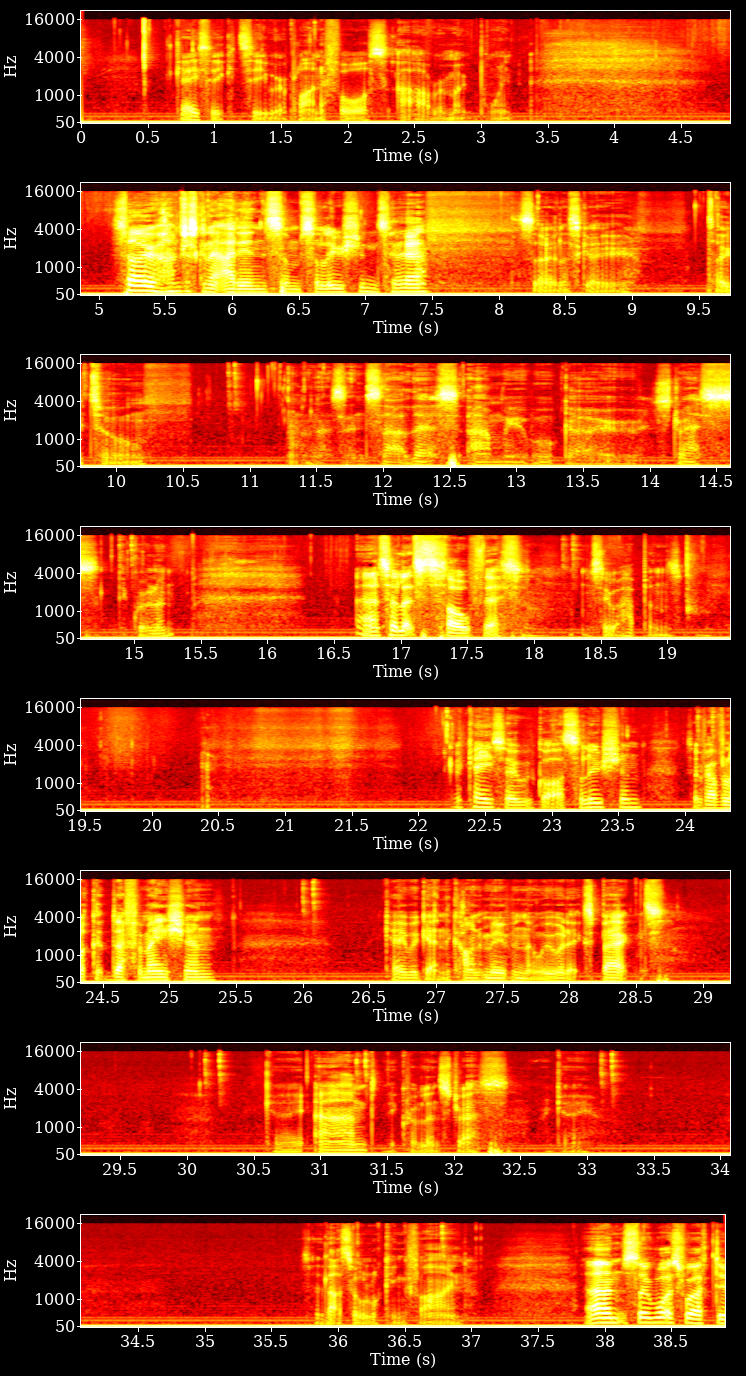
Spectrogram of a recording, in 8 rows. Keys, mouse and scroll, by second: 5.8 click, 6.3 right click, 9.8 click, 10.9 right click, 15.0 click, 17.3 right click, 18.2 click, 24.2 click, 25.2 click, 25.2 click, 26.0 click, 27.1 click, 30.2 click, 31.3 click, 33.2 click, 36.8 click.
